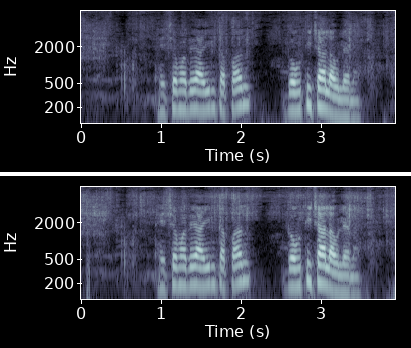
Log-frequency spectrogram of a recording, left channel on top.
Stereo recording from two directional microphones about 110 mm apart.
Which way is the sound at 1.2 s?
5° right (ahead or behind).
